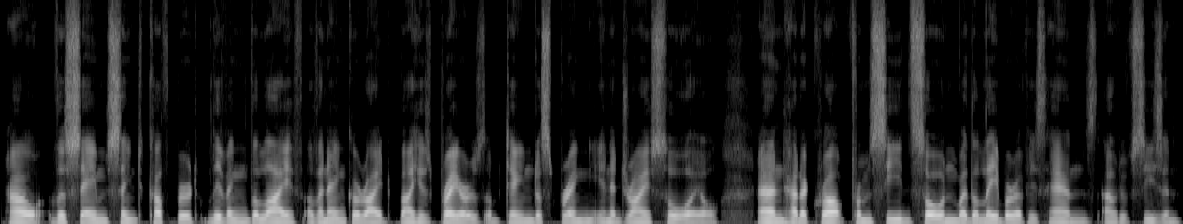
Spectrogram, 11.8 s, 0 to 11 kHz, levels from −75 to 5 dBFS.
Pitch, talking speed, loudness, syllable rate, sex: 125 Hz, 190 wpm, -19 LUFS, 4.2 syllables/s, male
